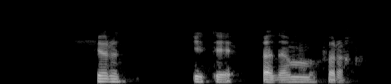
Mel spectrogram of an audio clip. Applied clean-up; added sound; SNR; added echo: none; none; none; none.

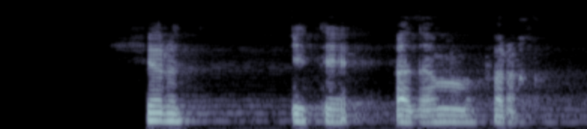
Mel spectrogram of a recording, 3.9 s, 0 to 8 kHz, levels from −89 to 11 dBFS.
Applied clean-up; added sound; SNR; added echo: none; none; none; reverberation time 1.3 s.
